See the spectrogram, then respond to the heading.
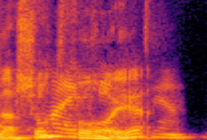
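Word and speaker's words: La Chaux-de-Fonds: Now, another site that's on in the French speaking part is Le Chaux de Fonds. Have I pronounced that right? The watchmaking. – La Chaux de Fonds, yeah.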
